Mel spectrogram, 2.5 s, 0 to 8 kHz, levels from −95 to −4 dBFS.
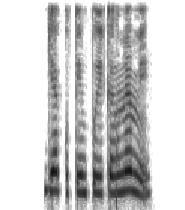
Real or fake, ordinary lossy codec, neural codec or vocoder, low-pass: real; Opus, 64 kbps; none; 7.2 kHz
